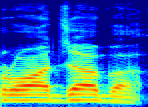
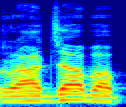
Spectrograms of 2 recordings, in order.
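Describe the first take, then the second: First: The first vowel is a rounded, 'o'-like sound. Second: The first vowel is an open, plain 'a'. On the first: The speaker calls it right. "আমরা পড়ব রজাবা" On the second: The speaker calls it wrong. "অনেকেই রার উচ্চারণ করতে পারেন না, রাজাবা পড়েন।"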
